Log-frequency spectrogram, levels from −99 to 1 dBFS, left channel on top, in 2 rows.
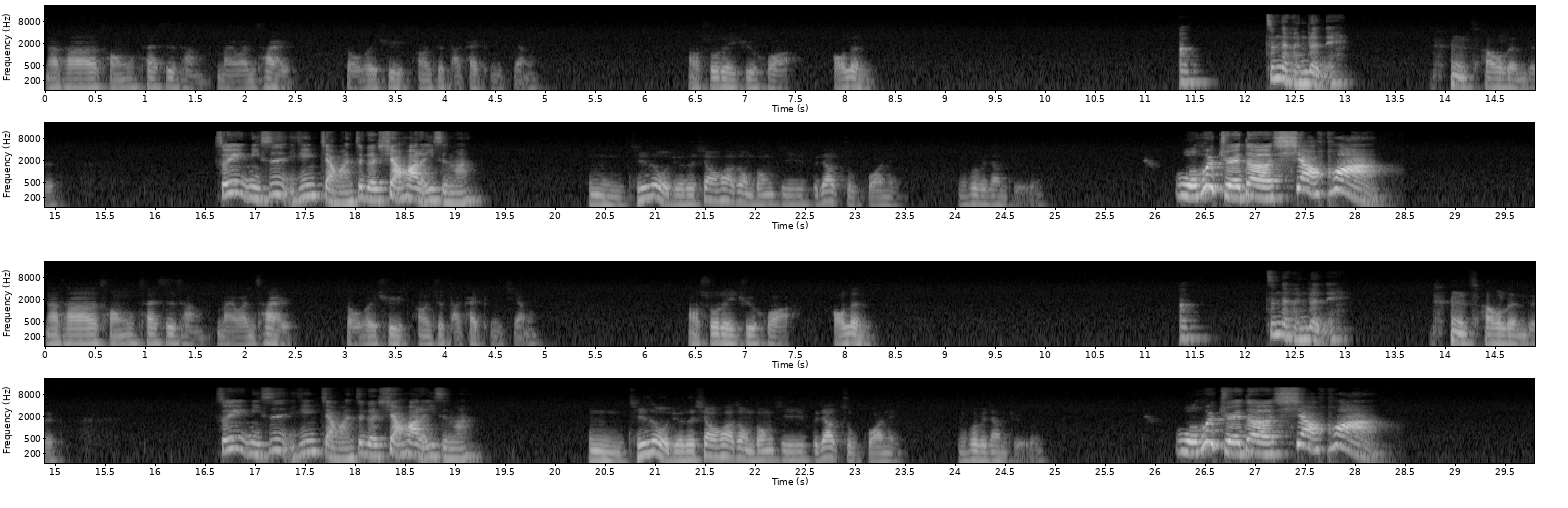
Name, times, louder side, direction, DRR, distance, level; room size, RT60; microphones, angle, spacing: voice 1, 0.0-2.5 3.0-4.9 6.4-7.5 7.9-8.3 13.9-15.0 20.3-23.5 24.0-24.9, right 4 dB, 90° right, 0.5 m, -40 dB
voice 2, 12.2-13.0 16.6-19.3 26.2-28.5, left 4 dB, 55° left, 0.6 m, -29 dB
8.6 x 4.2 x 6.2 m
head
